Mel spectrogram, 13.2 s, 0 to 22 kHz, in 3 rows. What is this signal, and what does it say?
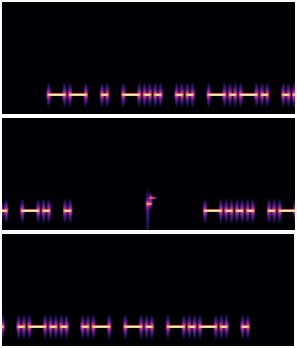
Morse code, heard as a keyed tone, about 15 wpm, 700 Hz. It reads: MEDICINE BALANCE
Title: Sentences from Top 900 Words - New Word Drill - 15wpm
